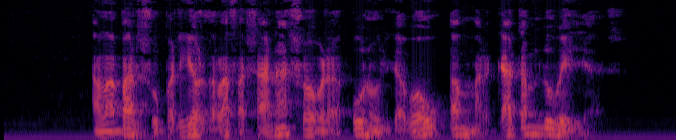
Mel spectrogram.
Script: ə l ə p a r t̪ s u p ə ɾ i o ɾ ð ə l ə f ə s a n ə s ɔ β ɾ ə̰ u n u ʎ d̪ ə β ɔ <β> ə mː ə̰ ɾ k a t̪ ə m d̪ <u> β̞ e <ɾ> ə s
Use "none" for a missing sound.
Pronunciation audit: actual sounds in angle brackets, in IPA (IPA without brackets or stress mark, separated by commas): w, u, ʎ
